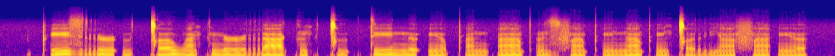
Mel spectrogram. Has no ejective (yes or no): no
